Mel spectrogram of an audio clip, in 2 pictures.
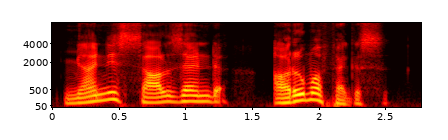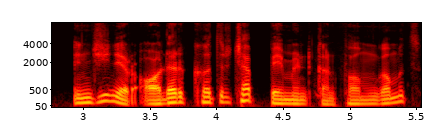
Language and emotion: Kashmiri, neutral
